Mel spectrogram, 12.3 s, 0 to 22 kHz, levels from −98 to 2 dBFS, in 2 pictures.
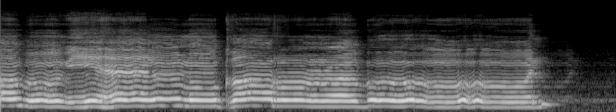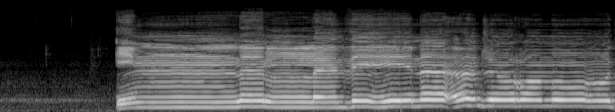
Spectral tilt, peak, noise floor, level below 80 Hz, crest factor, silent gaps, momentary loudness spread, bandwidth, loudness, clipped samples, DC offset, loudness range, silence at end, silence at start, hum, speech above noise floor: -5.5 dB/octave; -10 dBFS; -62 dBFS; -70 dBFS; 12 dB; none; 7 LU; 11 kHz; -21 LUFS; under 0.1%; under 0.1%; 9 LU; 0 s; 0 s; none; 41 dB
